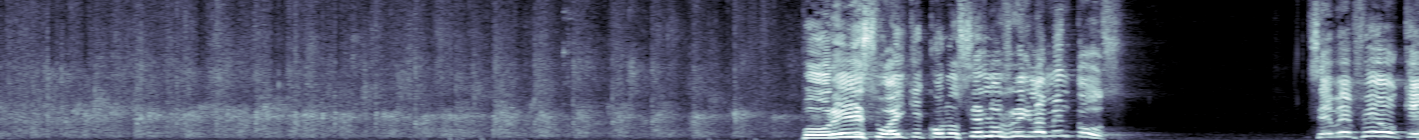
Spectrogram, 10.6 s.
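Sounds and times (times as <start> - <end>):
audience applause: 0.0 - 6.1
speech: 6.0 - 8.4, 9.9 - 10.6.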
